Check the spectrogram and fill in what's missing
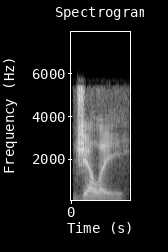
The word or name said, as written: jelly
